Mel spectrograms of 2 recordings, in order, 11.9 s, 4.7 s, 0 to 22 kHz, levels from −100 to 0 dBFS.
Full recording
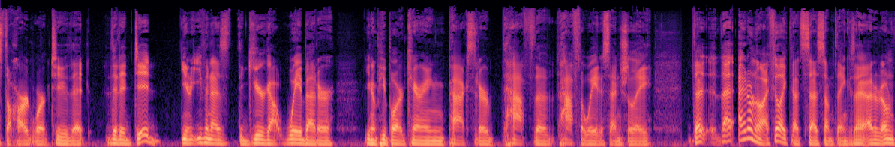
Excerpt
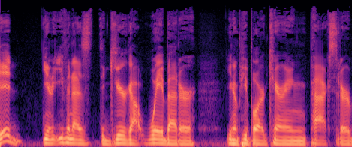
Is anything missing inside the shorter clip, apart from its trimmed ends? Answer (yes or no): no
